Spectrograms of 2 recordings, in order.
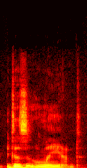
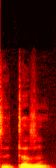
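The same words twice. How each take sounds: First: Said in the usual way. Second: "it doesn't" ending on a rising, questioning tune; upspeak rise. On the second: Shown as a demonstration. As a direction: lift the end of "it doesn't" like a question. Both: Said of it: "when you go up in your voice at the end of a sentence".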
